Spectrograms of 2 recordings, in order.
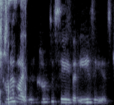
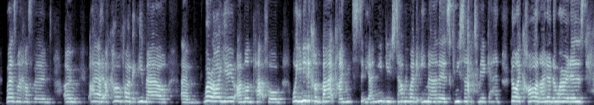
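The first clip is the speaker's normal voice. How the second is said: frantic and loud, words tumbling; loud flustered panic; panicked phone call; 4 semitones higher, 16 dB louder than usual. Retold or imitated. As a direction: relive the panic of a lost ticket on the phone. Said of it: "complete thought storm".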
